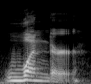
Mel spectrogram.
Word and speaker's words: wonder: the purpose of curiosity we use Wonder short neutral uh uh wonder I'm wondering same as in the word wonderful it's not wonderful it's wonderful wonder the next word for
